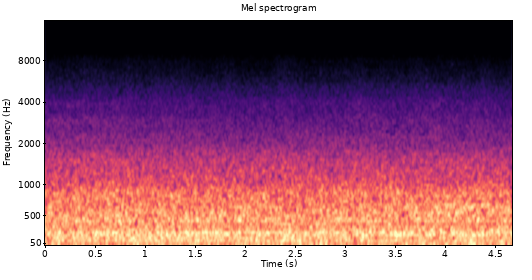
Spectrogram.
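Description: Steady low rumble of a train running, an even noise without distinct clanks or changes.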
